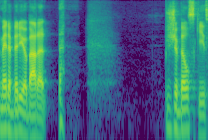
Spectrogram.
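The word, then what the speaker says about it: Przybylski: Jabilski star. That's how you pronounce it, by the way.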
